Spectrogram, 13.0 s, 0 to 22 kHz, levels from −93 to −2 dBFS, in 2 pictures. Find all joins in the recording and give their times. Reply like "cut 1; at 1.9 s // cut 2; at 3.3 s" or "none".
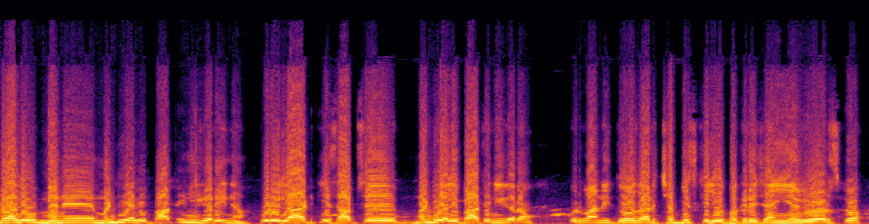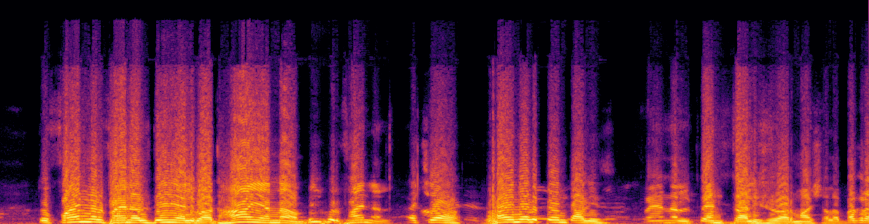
none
